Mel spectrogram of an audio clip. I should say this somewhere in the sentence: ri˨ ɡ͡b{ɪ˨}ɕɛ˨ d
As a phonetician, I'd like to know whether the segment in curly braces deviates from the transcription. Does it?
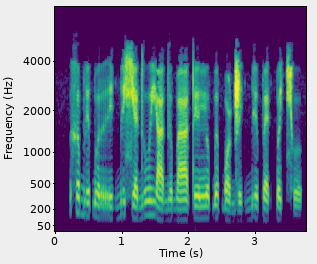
yes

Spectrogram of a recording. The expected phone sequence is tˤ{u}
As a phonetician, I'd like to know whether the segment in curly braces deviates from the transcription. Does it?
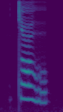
yes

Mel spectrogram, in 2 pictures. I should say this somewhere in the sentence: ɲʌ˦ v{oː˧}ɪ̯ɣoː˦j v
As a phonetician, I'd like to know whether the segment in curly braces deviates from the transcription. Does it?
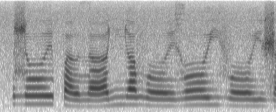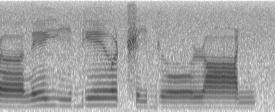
no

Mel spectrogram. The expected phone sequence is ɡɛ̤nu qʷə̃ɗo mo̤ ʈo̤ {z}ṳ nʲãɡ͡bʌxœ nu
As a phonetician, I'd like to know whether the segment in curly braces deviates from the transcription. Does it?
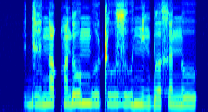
no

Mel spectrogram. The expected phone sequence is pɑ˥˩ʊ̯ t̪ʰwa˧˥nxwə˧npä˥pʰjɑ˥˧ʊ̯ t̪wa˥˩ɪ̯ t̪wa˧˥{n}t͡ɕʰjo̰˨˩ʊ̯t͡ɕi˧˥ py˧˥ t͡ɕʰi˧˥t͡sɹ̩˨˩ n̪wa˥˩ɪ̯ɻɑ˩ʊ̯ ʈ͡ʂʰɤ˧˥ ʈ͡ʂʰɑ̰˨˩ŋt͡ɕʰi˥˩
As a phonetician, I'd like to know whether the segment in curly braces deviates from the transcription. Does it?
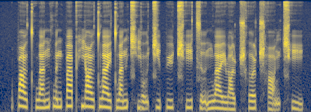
no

